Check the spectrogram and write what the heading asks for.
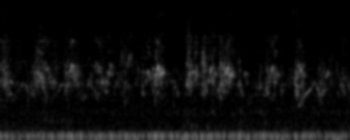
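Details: Cheerful budgie chatter: bursts of squeaky chirps and brief twittering phrases arriving irregularly, about one and a half per second, over a low droning hum.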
